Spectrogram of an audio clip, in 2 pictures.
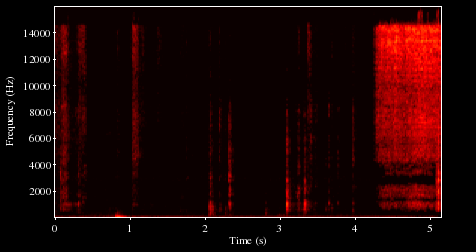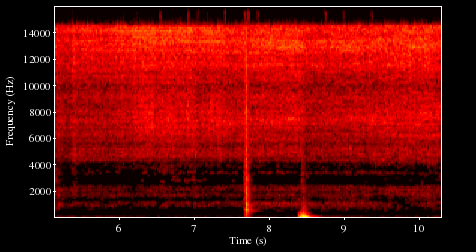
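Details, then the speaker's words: Umarex Origin airgun, EPS system removal: steady hiss as the EPS side is degassed, with a few sharp metallic pings as the tight, grabby brass EPT valve slides back down the tube. "i don't know if you can hear the pinging but that's the ept valve sliding back down it's kind of kind of grabby"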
